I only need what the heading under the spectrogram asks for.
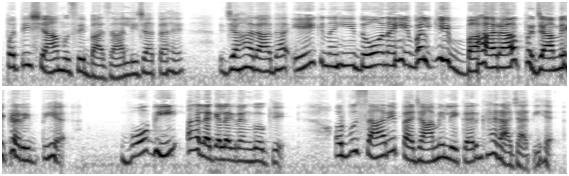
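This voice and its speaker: A woman narrating a cartoon story in a brisk, matter-of-fact way. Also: a little high, very animated, fairly bright tone, slight background noise.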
